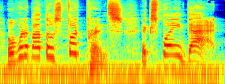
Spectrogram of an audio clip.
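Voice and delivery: put-on high, pushy boy demanding; a boy daring his friend; challenging kid voice. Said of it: "challenging his assertions".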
